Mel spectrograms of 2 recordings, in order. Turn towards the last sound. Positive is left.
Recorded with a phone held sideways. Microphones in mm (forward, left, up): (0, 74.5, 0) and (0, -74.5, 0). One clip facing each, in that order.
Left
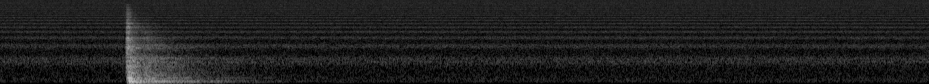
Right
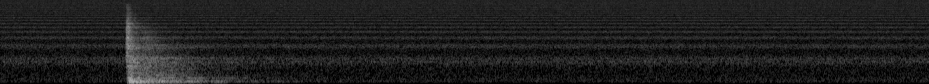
turn(degrees=55)  # may be behind; listen again after turning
